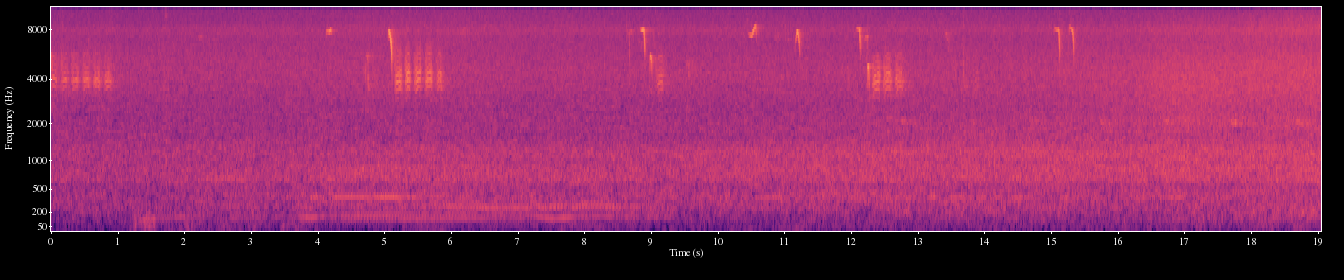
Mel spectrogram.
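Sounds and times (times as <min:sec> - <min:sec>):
distant locomotive hum: 0:01.0 - 0:19.0
small birds chirping: 0:04.1 - 0:06.0, 0:08.6 - 0:09.4.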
